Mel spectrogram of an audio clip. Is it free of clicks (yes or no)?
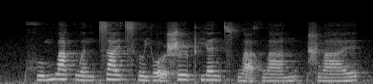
yes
